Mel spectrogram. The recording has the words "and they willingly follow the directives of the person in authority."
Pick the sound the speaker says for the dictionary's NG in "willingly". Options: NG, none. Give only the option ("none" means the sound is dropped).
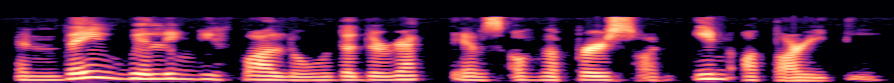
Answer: NG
